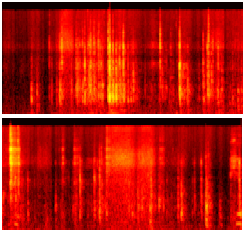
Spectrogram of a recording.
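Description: Irregular clicks, knocks and rustling from things being handled and moved about, with a louder rustle about a second and a half in.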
